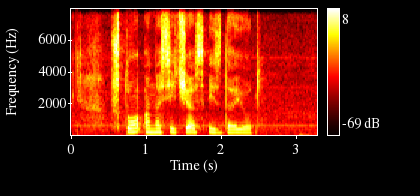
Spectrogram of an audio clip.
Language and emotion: Russian, neutral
